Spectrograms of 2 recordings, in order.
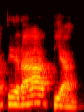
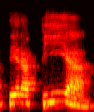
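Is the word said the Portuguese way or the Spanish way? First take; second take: Spanish; Portuguese. First: It is said with the Spanish stress pattern. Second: It is said with the Portuguese stress pattern. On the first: "em espanhol é terapia, mudou a sílaba tônica" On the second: "olha como eu falei a palavra terapia"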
